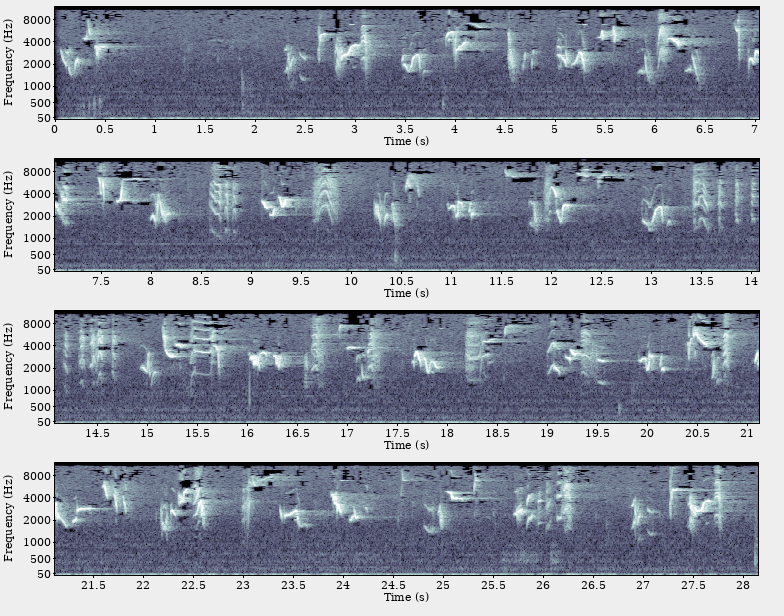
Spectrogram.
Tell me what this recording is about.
A morning birdsong.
